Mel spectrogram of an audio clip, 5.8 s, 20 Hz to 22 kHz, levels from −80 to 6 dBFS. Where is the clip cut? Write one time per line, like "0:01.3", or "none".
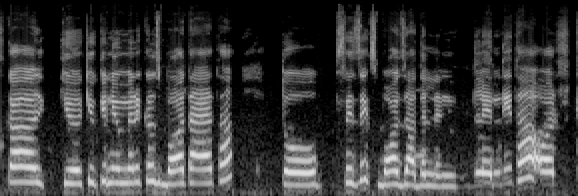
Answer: none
